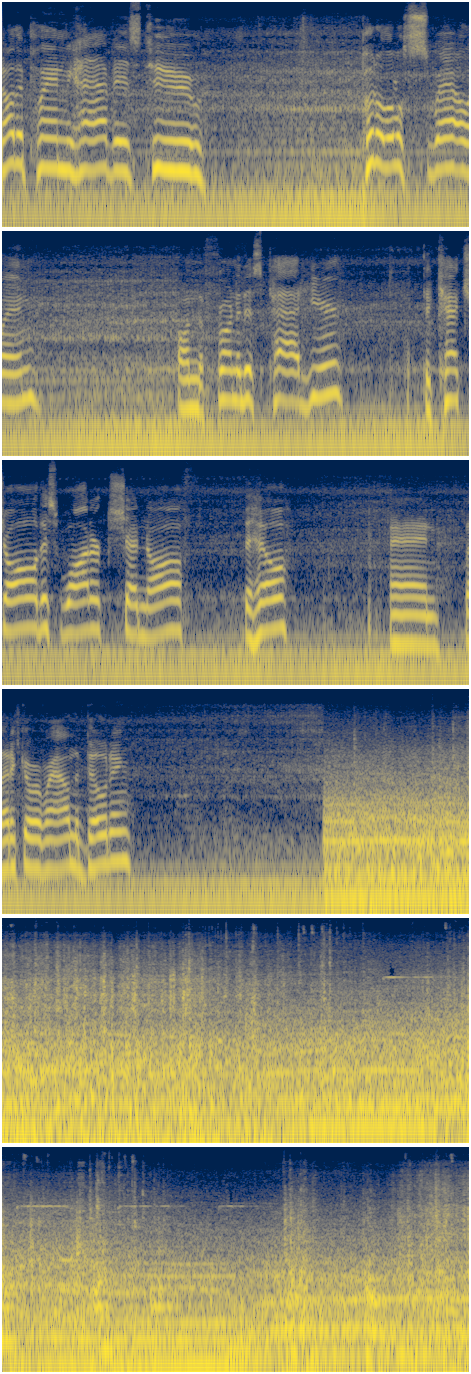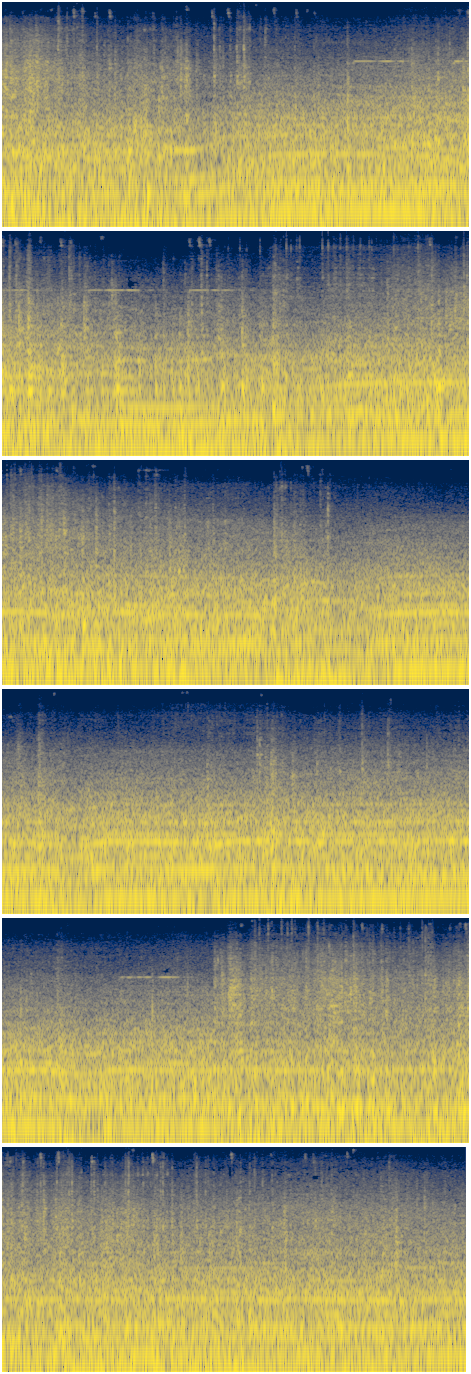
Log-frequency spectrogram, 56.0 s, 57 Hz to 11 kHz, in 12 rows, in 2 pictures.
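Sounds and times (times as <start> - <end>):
diesel engine working hard: 0.0 - 56.0
backup alarm beeping: 22.4 - 26.0.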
